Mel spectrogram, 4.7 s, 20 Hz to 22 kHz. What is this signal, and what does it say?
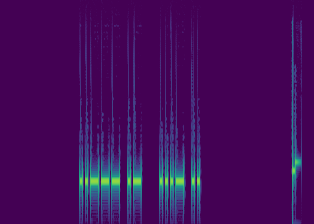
Morse code, heard as a keyed tone, about 30 wpm, 700 Hz. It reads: 2A VI
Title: Field Day Exchanges - 30wpm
